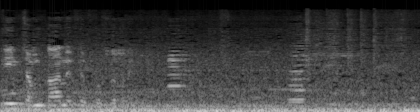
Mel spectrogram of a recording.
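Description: Steady low rumble of street traffic, with a short car-horn toot about a second and a half in.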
